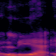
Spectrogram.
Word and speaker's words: Lía: Entonces, por eso Lía, etcétera.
